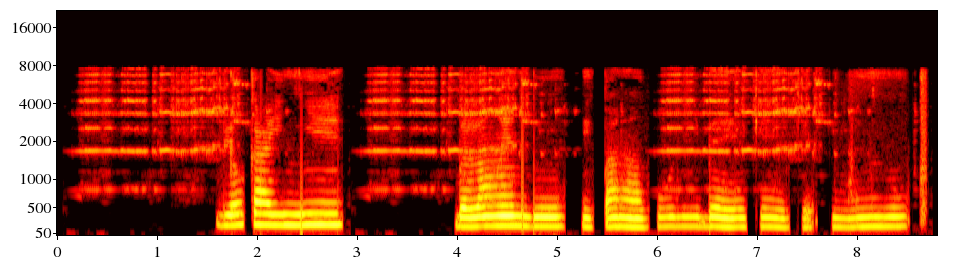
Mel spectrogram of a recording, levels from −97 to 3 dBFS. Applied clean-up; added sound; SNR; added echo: none; Squeak; 17 dB; none.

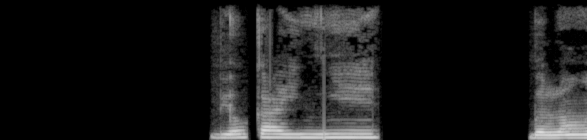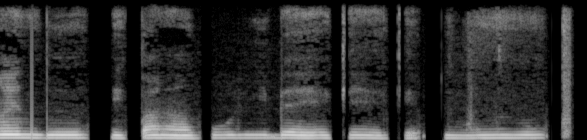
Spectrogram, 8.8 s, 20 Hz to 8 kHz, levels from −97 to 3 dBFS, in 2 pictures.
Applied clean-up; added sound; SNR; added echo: none; none; none; none.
